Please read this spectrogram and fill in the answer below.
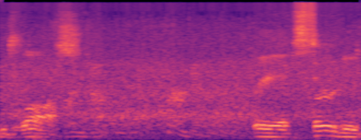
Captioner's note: crowd Noises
